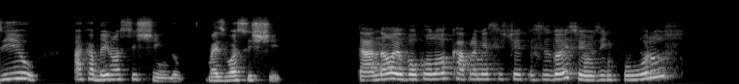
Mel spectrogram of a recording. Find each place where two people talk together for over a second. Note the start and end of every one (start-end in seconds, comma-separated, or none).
none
